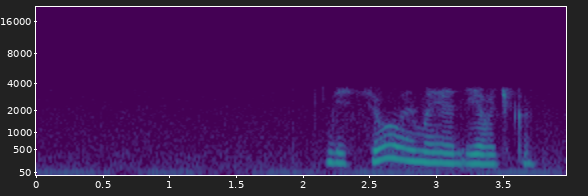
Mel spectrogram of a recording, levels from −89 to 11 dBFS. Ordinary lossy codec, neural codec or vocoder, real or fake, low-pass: Opus, 16 kbps; none; real; 3.6 kHz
